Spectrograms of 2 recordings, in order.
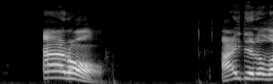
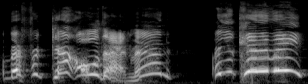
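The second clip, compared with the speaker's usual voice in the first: much higher, squeaky laughing outburst; laughing disbelief. Real, not acted. Ranting about the awards loss.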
